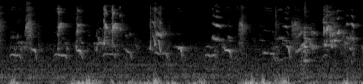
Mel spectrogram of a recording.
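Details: Harsh, grating squawks and quick chirps from captive lovebirds at a sick-bird shelter, delivered in dense overlapping bursts, with low thumps and hum underneath.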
